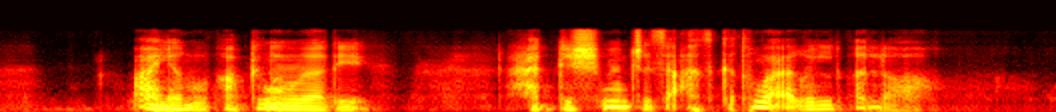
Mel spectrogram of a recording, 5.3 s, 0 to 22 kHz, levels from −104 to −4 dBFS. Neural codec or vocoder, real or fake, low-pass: codec, 16 kHz, 1 kbps, FunCodec, trained on Chinese and English, 50 frames a second; fake; 7.2 kHz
